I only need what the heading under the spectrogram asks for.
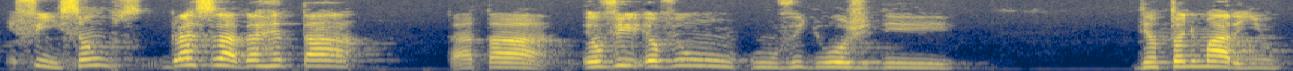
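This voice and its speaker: A woman's voice: mid-range voice, slow, darkish tone. A woman moderating a conversation circle, talking casually with frequent hesitations and restarts. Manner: hesitant, many restarts and fillers. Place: auditorium of a cultural center.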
